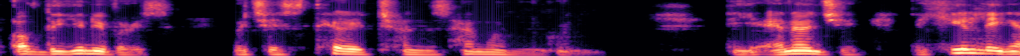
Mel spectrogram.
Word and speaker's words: Taeeulju: I'm going to say each word, pronounce it properly. Hum chi, Taeeulju Sangwon-gun. I'm going to say it one more time. Hum chi, Taeeulju Sangwon-gun.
